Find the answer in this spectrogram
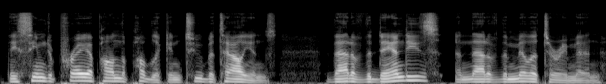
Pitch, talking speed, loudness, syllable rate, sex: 125 Hz, 190 wpm, -17 LUFS, 5.3 syllables/s, male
